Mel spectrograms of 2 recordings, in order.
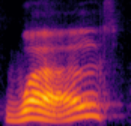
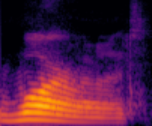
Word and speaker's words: world: The key here is there's no R sound in world. It's world and not world.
